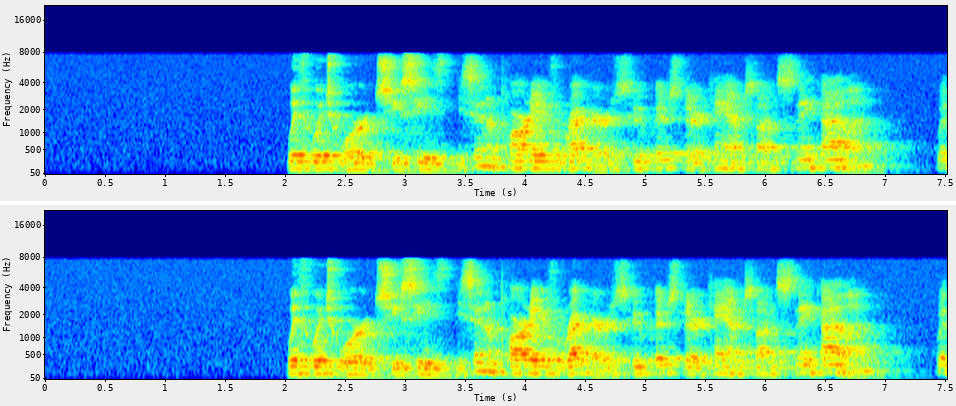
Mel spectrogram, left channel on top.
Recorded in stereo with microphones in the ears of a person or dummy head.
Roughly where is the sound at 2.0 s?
Centre.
